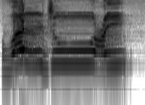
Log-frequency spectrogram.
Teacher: آگے والجوعی، واو لام زبر ول، جیم واو پیش جو، والجو، جو میں واو مدہ کر رہے لہٰذا کھینچیں گے، والجوعی، عین زیر عی۔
